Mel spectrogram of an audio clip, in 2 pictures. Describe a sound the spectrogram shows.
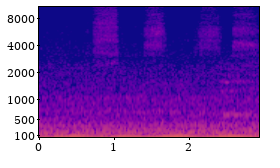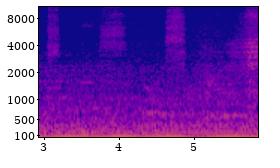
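A felt-tip marker squeaks and scratches across paper in short strokes.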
